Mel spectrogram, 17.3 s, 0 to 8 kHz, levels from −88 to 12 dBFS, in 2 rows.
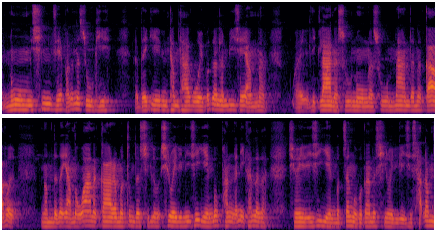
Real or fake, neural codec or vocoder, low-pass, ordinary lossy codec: real; none; 7.2 kHz; none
